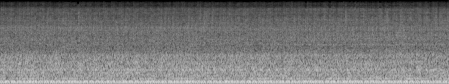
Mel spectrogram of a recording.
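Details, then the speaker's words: Lincoln SA-200 welder engine recently converted to electric ignition with a new carburetor: even steady drone at constant speed with no stumbling or surging; running smoothly. "I just recently did a little work on my SA, converted this into electric ignition, rebuilt the, well, not rebuilt, I actually bought a new carburetor, and it runs nice."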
